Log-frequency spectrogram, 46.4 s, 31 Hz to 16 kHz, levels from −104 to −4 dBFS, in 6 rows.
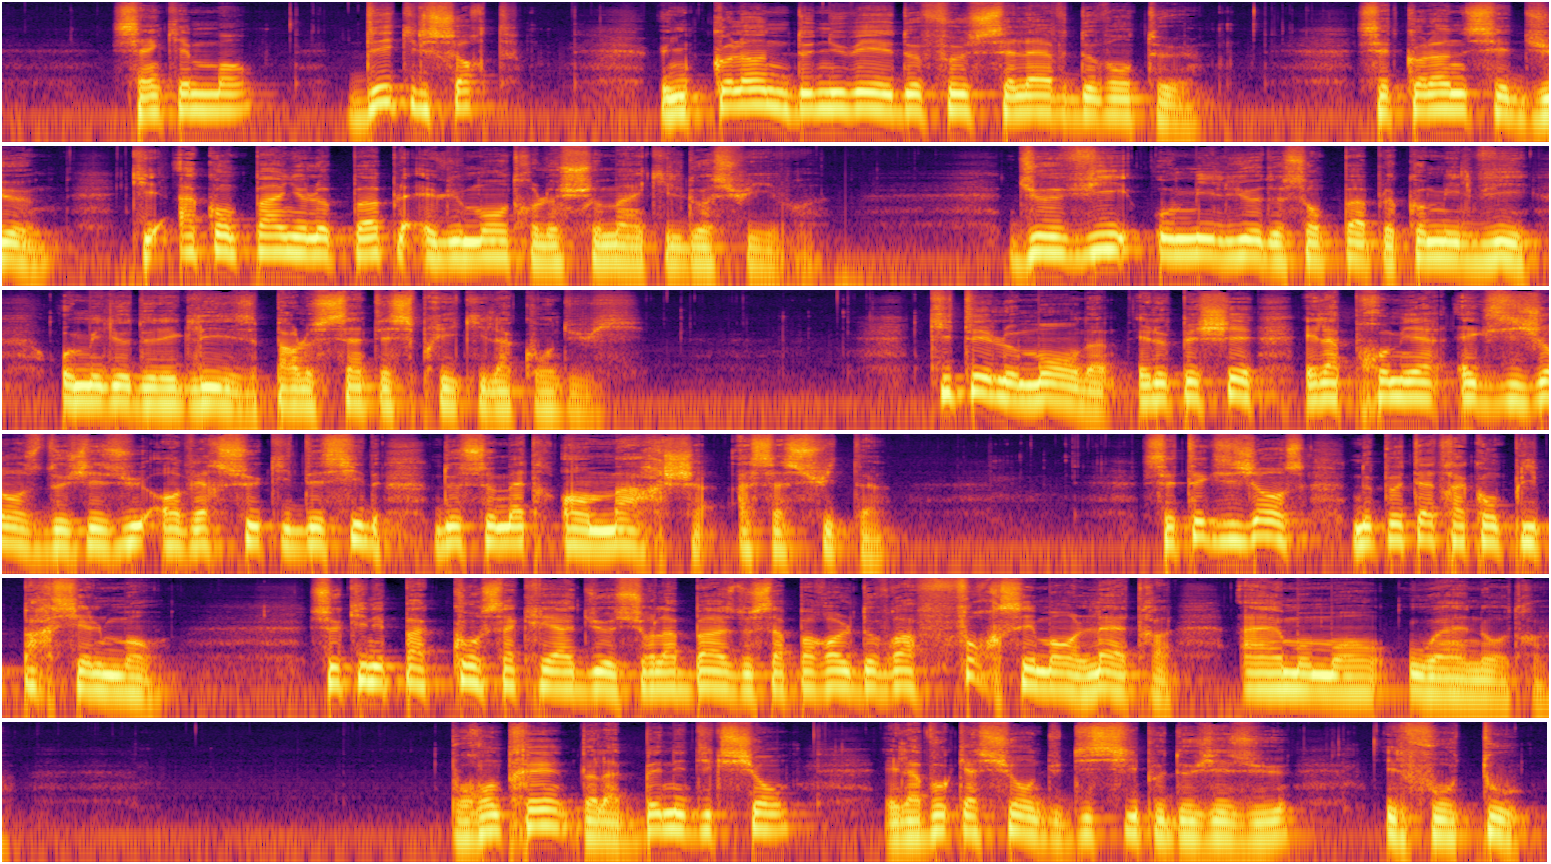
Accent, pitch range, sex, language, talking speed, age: French, 100-130 Hz, male, French, 155 wpm, 50-69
